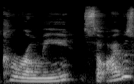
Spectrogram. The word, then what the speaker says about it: Kuromi: Okay, and then I believe it's pronounced Kuromi.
